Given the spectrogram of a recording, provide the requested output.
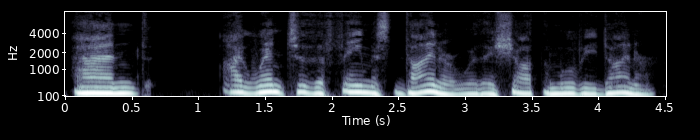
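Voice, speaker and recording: Middle-aged male host, husky mellow voice, measured and talkative. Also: a little high, fairly even intonation, no room sound. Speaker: podcast host. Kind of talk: scripted intro then casual interview.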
